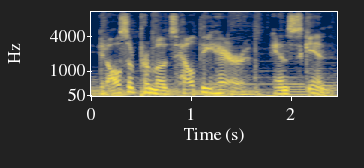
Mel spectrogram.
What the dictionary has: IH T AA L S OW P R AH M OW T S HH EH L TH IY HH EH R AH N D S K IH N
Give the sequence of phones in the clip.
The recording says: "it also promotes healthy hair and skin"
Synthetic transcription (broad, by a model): IH T AA L S OW P R AH M OW T S HH EH L TH IY HH EH R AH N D S K IH N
